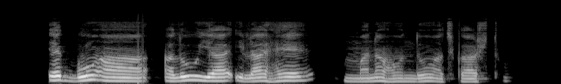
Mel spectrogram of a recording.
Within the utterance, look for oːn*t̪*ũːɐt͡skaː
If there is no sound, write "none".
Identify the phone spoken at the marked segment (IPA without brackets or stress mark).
d̪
